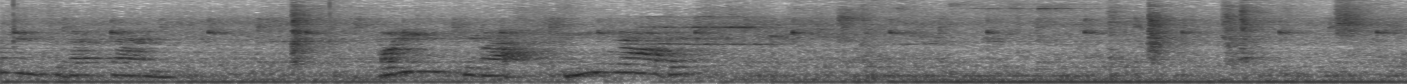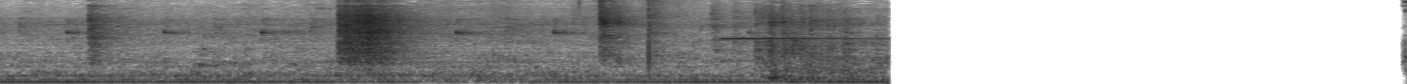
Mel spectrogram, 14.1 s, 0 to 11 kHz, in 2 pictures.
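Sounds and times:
steady high tone: 0.0 - 10.9
train low hum: 0.0 - 11.5
train doors hissing open: 8.7 - 9.2.

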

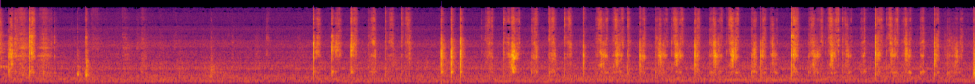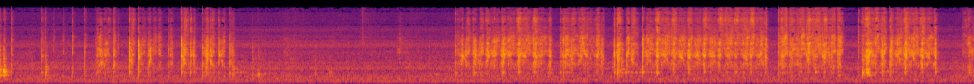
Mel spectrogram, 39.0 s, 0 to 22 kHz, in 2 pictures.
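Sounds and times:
metal spoon stirring paste in pot: 0.0 - 1.2, 6.2 - 8.3, 8.9 - 19.3, 20.6 - 24.2, 28.6 - 38.9.

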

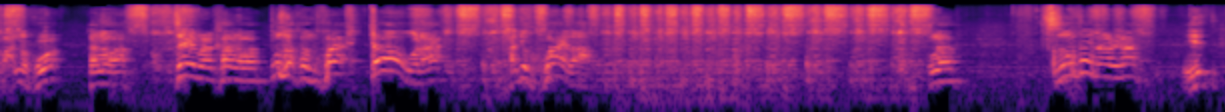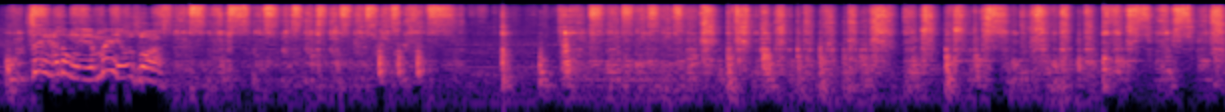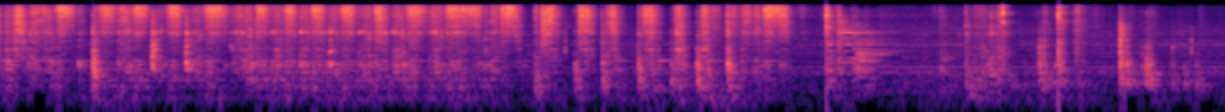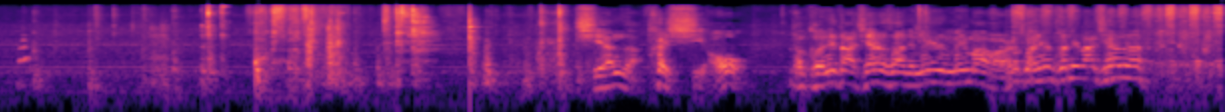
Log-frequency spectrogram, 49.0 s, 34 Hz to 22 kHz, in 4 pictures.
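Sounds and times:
hand file rasping wood: 1.3 - 1.9, 4.2 - 9.4, 12.3 - 17.0, 17.8 - 32.5, 39.3 - 40.0, 46.9 - 49.0.

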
